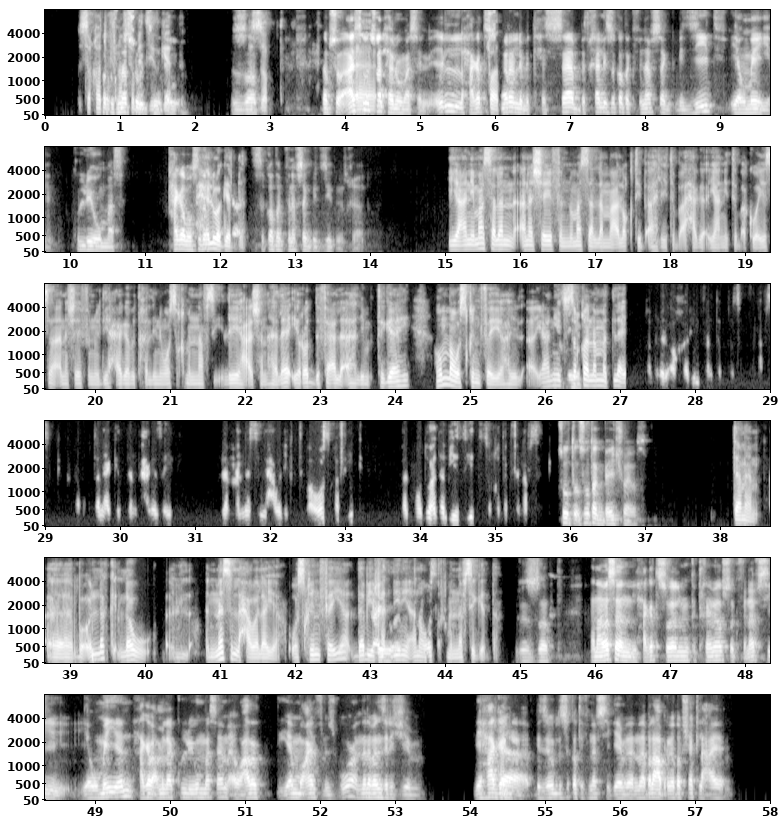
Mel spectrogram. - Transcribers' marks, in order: other background noise; tapping; in English: "الgym"
- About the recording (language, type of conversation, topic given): Arabic, unstructured, إيه الطرق اللي بتساعدك تزود ثقتك بنفسك؟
